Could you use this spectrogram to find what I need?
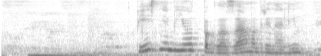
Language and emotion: Russian, positive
